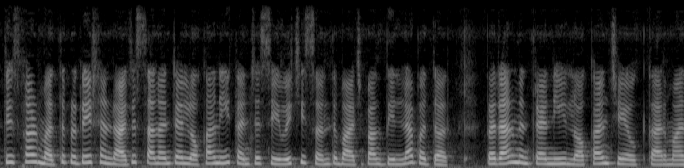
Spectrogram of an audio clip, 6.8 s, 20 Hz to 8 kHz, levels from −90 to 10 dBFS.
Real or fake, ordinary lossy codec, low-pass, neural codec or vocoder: fake; none; none; codec, 16 kHz, 2 kbps, FunCodec, trained on LibriTTS, 25 frames a second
